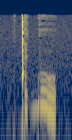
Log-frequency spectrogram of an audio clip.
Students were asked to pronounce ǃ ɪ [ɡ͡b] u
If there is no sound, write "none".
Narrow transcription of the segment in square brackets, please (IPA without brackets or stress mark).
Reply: ɡ͡b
